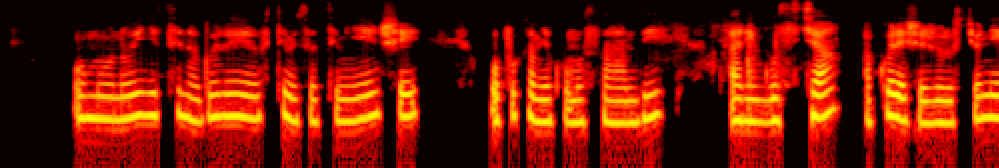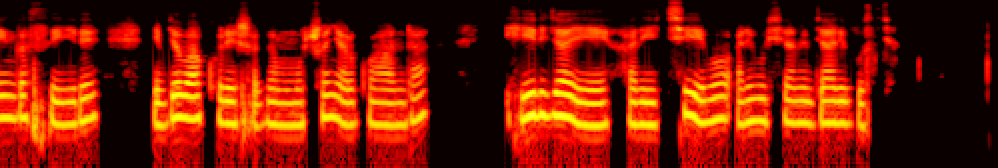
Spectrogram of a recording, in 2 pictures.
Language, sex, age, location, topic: Kinyarwanda, female, 25-35, Nyagatare, government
